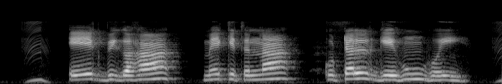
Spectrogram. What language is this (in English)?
Bhojpuri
